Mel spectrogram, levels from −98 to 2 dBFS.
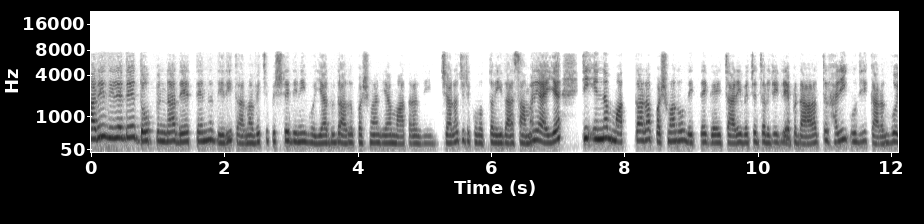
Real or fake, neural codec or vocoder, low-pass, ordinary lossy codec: fake; codec, 16 kHz, 0.4 kbps, LongCat-Audio-Codec; none; none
